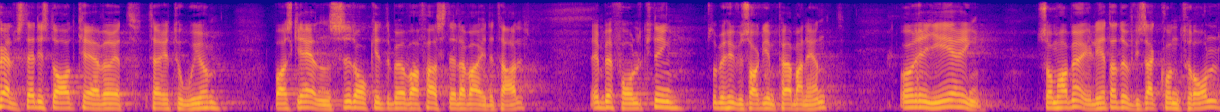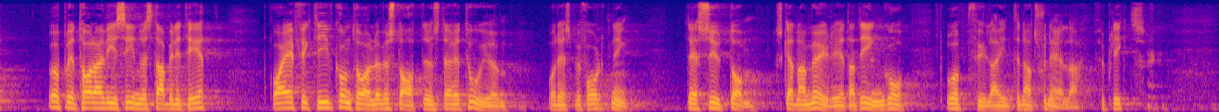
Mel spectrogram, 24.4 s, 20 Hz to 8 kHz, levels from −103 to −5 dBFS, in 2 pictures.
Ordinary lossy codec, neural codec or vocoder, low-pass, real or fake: none; none; 7.2 kHz; real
